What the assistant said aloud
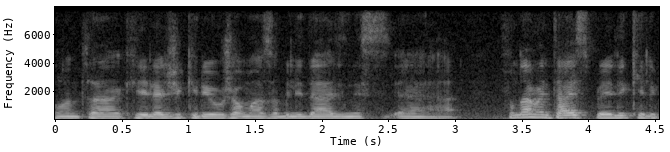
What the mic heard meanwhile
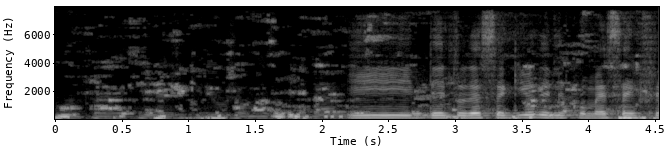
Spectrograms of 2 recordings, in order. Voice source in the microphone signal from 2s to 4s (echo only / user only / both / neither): both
